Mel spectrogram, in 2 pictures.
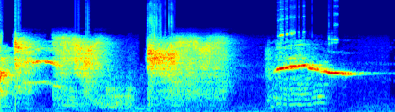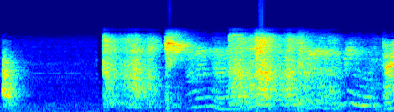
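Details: African grey parrots mixing dense, raspy speech-like chatter with a loud rising-then-falling whistle, a short gap of silence, then more busy mimicked babble.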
